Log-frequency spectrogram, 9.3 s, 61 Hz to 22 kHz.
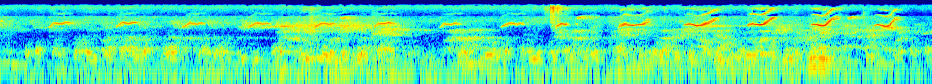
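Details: Streak-eared Bulbul nestling aged seven days, Ubon Ratchathani, Thailand, 9 April 2023. Short rising squeaky notes repeated steadily over a constant low hum and rumble, growing sharper and higher toward the end.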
